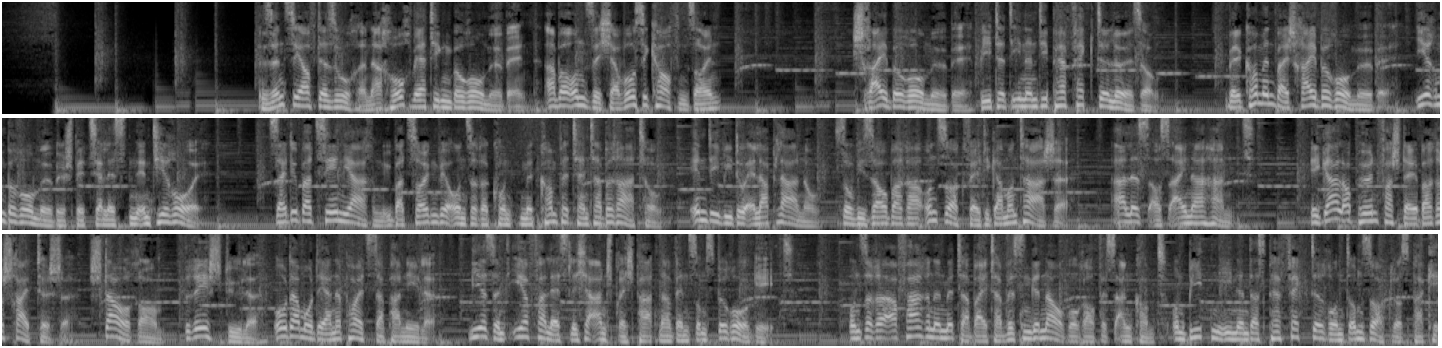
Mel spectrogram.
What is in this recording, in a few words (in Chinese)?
德语男声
